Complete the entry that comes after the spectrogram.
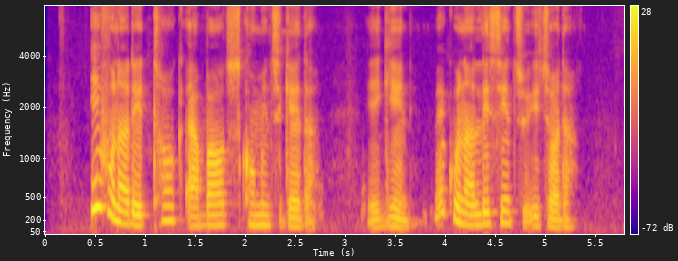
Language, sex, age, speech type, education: Nigerian Pidgin, male, 30-45, spontaneous, tertiary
